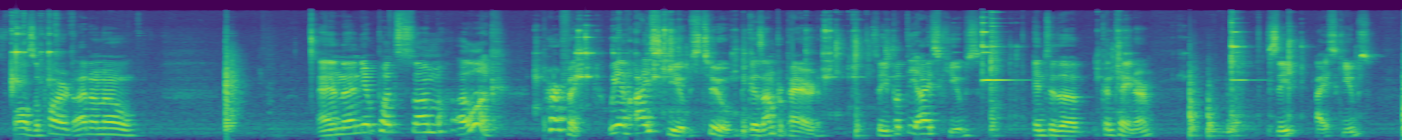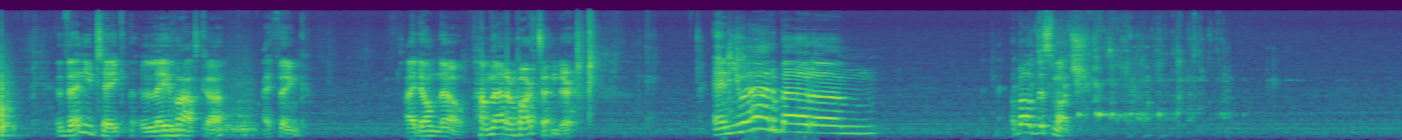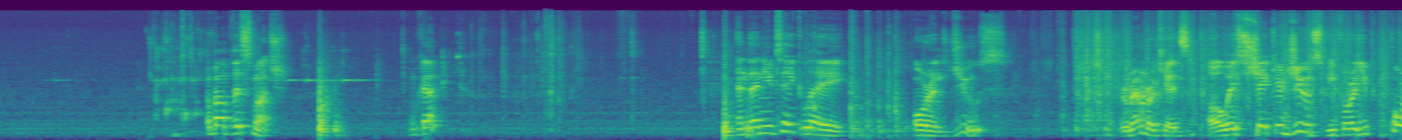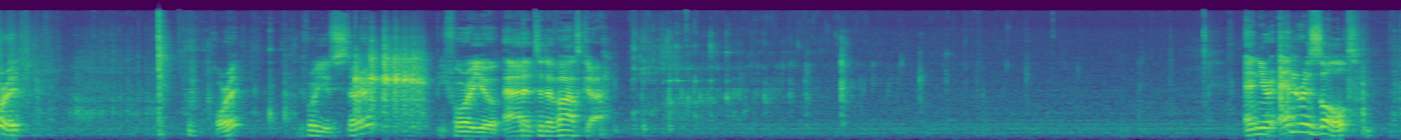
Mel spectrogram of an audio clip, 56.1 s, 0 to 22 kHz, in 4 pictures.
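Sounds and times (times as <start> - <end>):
ice clicks and clinks: 5.4 - 9.0, 48.4 - 50.8
liquid pouring over ice: 24.6 - 26.4, 29.5 - 30.2, 48.4 - 52.4.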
